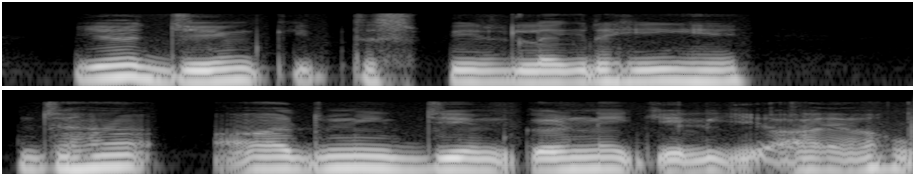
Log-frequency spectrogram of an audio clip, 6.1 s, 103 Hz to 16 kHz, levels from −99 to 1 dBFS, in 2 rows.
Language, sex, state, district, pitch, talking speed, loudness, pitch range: Hindi, male, Bihar, Purnia, 140 Hz, 160 wpm, -23 LUFS, 135-145 Hz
